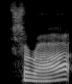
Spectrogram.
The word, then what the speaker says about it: Farrar: side and u my husband's family name which is far he pronounces Farah I pronounce it far either either or.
